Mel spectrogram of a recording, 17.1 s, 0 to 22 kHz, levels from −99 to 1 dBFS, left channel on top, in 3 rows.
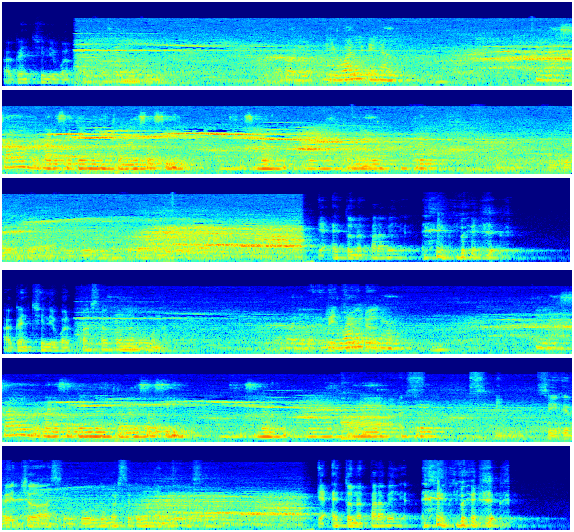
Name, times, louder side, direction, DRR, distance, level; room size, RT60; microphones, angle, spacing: voice 1, 0.0-1.7 3.0-3.8 4.3-4.4 9.1-9.7 10.4-13.6 14.6-16.5, right 4 dB, 50° right, 0.5 m, -36 dB
sound 1, 0.7-14.4, left 8 dB, 85° left, 0.6 m, -30 dB
voice 2, 1.1-1.5 2.8-3.9 5.3-7.5 7.9-9.5 9.8-10.0, left 1 dB, 40° left, 1.5 m, -28 dB
14.0 x 12.5 x 2.5 m
head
